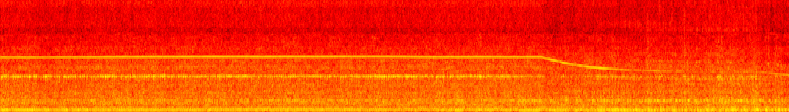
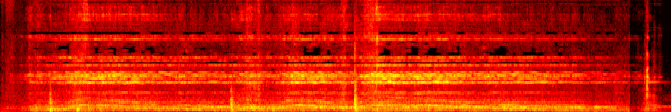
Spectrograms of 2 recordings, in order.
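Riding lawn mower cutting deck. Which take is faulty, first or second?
second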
